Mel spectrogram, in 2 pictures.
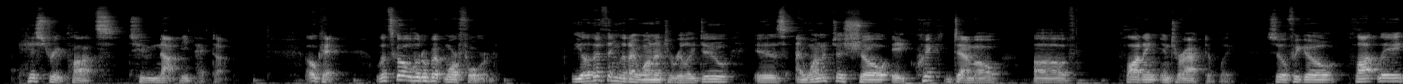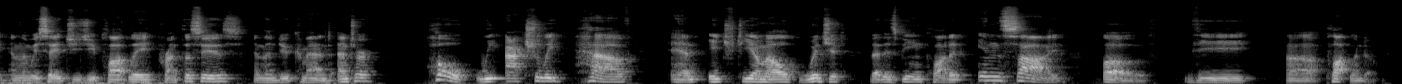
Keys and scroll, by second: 4.1 Return, 9.7-11.7 typing, 13.8-16.1 typing, 16.1 shift+super+0, 17.3 super+Return.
